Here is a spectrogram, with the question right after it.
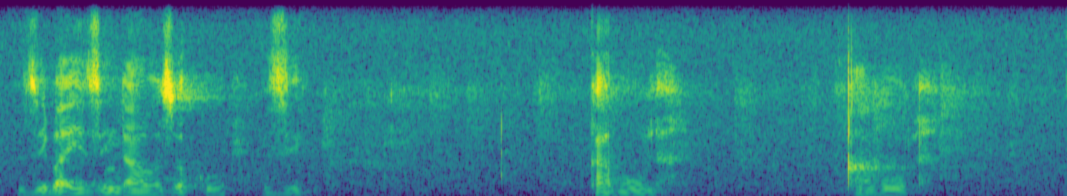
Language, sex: Zulu, male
